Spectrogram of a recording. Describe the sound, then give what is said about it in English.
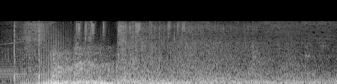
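A ship explodes into a massive ball of flame with a deep, roaring boom, then rolls on as a sustained low rumble with crackling debris that slowly fades over a few seconds. No voices. “And she was thrown from the crow's nest like a toy as the entire ship became one massive ball of flame.”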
